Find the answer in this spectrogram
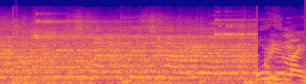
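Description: Basketballs bouncing on an indoor gym's hardwood court in an echoing hall, with people talking in Spanish. A steady held tone runs underneath.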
